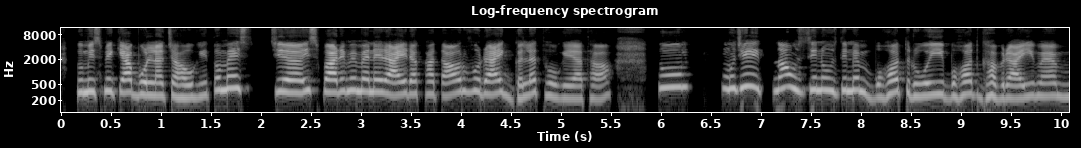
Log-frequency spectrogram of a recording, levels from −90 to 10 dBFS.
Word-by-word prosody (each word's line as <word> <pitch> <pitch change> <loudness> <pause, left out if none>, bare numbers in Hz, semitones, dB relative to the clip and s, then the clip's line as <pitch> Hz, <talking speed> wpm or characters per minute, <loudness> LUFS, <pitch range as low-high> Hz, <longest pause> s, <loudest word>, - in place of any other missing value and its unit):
तुम 315 0 +1
इसमें 330 +1 -1
क्या 315 +1 +5
बोलना 270 -1 +3
चाहोगी?" 245 0 -3
तो 360 +6 -4
मैं 385 +2 +3
इस 390 0 -4 0.3
ज - - -3 0.3
इस 345 -1 -3
बारे 315 0 +7
में 345 - 0
मैंने 320 -1 +1
राय 280 -1 +6
रखा 290 -1 -3
था 275 0 0
और 315 +2 -2
वो 335 +1 -5
राय 290 +1 +5
गलत 285 +7 -3
हो 250 -2 -5
गया 225 -1 -2
था। 225 0 -6 0.5
तो 420 +1 -1 0.4
मुझे 390 +3 +1
इतना 370 +1 -1
उस 360 -6 -1
दिन 360 0 +1
उस 345 -2 -1
दिन 345 -1 -1
मैं 330 -8 -2
बहुत 290 +8 -3
रोई, 265 +2 -1
बहुत 275 +2 -3
घबराई 235 0 0
मैं, 260 0 -3
295 Hz, 215 wpm, -24 LUFS, 260-340 Hz, 0.5 s, बारे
